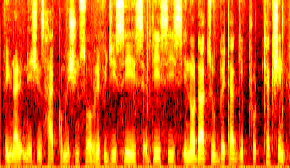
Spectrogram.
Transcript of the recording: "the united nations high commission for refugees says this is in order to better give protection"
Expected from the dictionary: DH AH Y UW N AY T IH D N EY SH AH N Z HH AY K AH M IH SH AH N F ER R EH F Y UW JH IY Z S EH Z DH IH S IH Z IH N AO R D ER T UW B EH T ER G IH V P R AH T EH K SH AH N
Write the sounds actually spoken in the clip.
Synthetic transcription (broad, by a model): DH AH Y UW N AY T IH D N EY SH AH N S HH AY K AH M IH SH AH N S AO R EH F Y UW JH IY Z S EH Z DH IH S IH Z IH N AO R D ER T UW B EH T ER G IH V P R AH T EH K SH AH N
